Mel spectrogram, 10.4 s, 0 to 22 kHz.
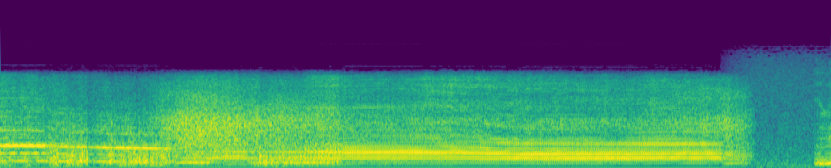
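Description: Sport-bike engines riding past on the street: a 2008 Kawasaki ZX-6R inline-four with an aftermarket MotorWorks exhaust, and a 2008 Ducati 848 V-twin with a full titanium Remus exhaust. The engine note drops in pitch over the first two seconds, then holds fairly steady with a slight dip and cuts off about nine seconds in.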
